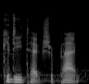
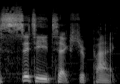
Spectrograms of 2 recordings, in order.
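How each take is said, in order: First: The name begins with a hard K sound. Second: The name begins with a soft S sound.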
